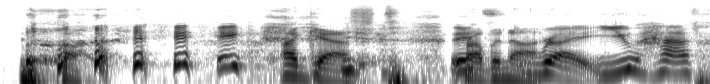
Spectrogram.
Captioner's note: laughing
